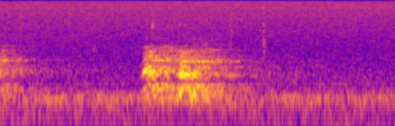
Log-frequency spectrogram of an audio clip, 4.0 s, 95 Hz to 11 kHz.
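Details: A single strained, harmonic yelp lasting about half a second breaks a steady low hum midway, from Great Dane puppies recorded at Puppy Hill on the evening of 19 February 2019.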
